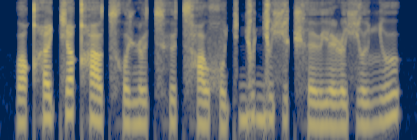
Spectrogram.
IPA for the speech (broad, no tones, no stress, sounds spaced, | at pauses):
o qʰ i c i qʰ æ u̯ t͡sʰ o ʒ ɳ y t͡sʰ y t͡sʰ ɑ u̯ χʷ æ c ɟ u ɟ ɯ ç ɯ t͡ʃʰ e y̯ j i ɭ ɯ ç ɯ y̯ ʎ ɯ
